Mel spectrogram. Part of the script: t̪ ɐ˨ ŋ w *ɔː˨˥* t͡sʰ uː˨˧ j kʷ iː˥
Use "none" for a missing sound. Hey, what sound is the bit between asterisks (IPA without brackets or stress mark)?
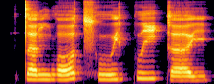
ɔː˨˥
